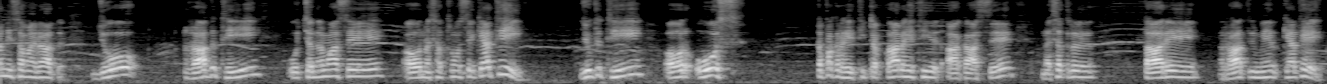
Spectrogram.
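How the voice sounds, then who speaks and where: A man teaching a class, walking through a poem line by line. He repeats each phrase and rephrases it in simpler words. His voice sits a little high and sounds slightly husky. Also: unhurried. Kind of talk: explaining Hindi poetry line by line.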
